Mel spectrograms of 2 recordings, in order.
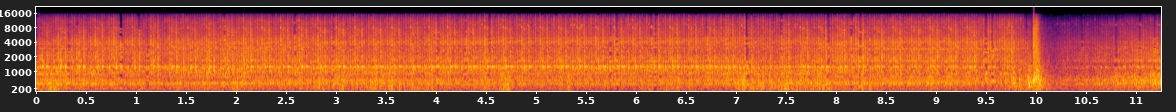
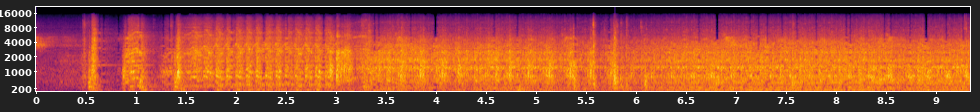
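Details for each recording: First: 1995 Ford F-350 7.3L diesel with hard-starting complaint, mic down by the starter. Steady idle with a busy light clatter and no speed change until it cuts off abruptly. Charging normal, oil pressure good; owner suspects a bad spot on the starter. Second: 1995 Ford F-350 7.3L diesel, previously hard to start, after splicing the speedometer sensor wires. A few short cranking bursts, then it catches within about 1.5 seconds and settles into a steady, even idle: a normal start.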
